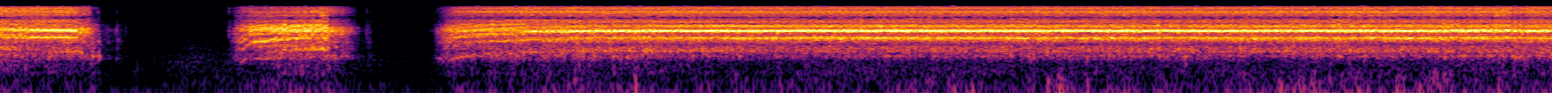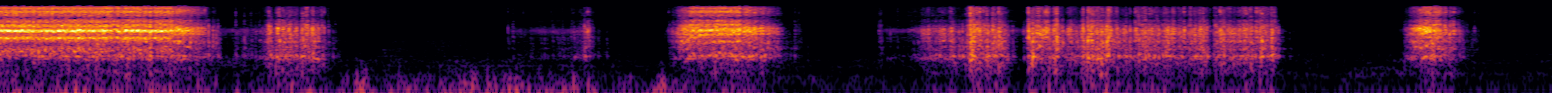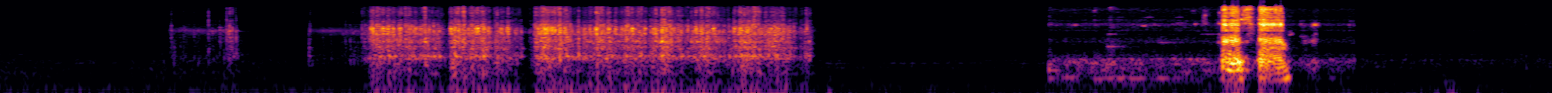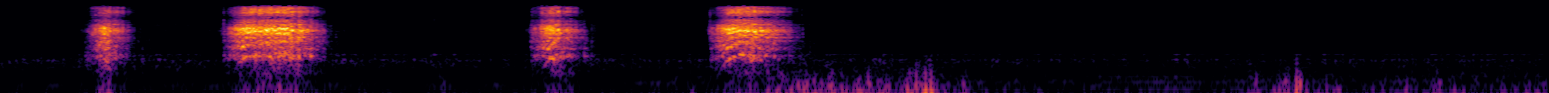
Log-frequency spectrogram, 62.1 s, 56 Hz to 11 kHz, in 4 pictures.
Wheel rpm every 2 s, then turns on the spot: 70, 50, 110, 160, 160, 160, 160, 160, 100, 10, 20, 40, 20, 30, 10, 0, 0, 20, 30, 20, 0, 0, 0, 20, 30, 0, 10, 10, 0, 0, 0.
0-2 18-20 24-28 34-40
